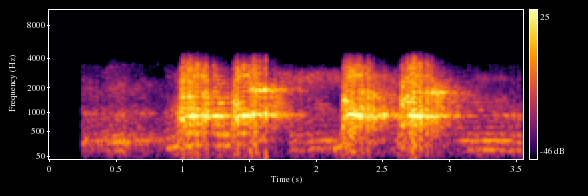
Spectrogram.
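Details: West Highland White Terrier barking at moose scenes while watching a movie: four sharp, loud barks in two pairs, the first pair near the start and the second about a second later, over a steady tonal hum from the film soundtrack.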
